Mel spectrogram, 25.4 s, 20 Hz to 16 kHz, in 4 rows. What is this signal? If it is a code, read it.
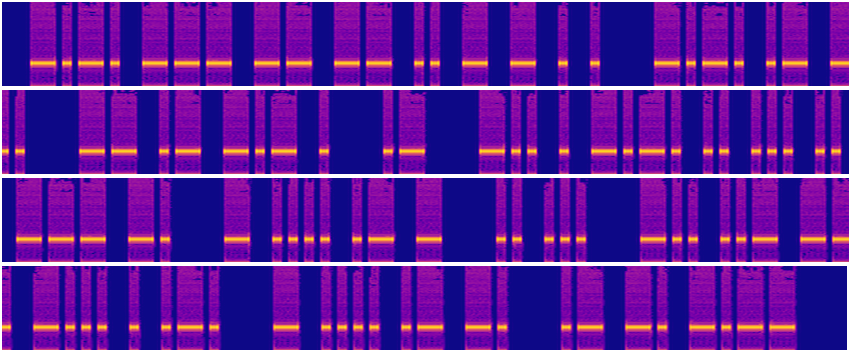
Morse code, heard as a keyed tone, about 20 wpm, 1000 Hz. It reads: COMMITTEE CAN MAKE A DECISION THAT IS DUMBER THAN ANY
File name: qotdfiles / 20wpm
